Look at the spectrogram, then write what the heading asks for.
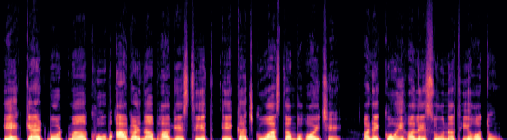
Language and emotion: Gujarati, neutral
